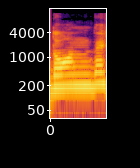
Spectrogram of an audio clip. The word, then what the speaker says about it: দ্বন্দ্ব: আর দ্বন্দ্ব যখন উচ্চারণটা একবার লিখে দিই, দন দ, এখানে এই উচ্চারণের ভিতরে কি তুমি ব কে দেখতে পাচ্ছ? এই দ্বন্দ্ব উচ্চারণের সময় কি কোনো কারণে ব আসছে? আসে নাই। তার মানে এখানে ব কি হয় না, উচ্চারিত হয় না।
